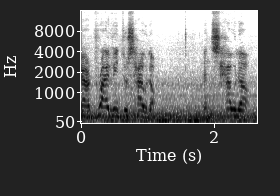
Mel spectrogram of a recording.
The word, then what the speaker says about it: Saoula: And now we are driving to Saoula, and Saoula, or Saoula as it's spelled, S-A-O-U-L-A, is another suburb of Algiers, but in fact it's like a small town.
